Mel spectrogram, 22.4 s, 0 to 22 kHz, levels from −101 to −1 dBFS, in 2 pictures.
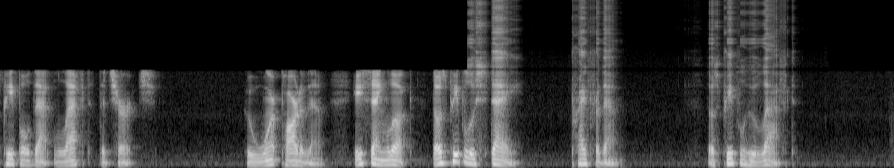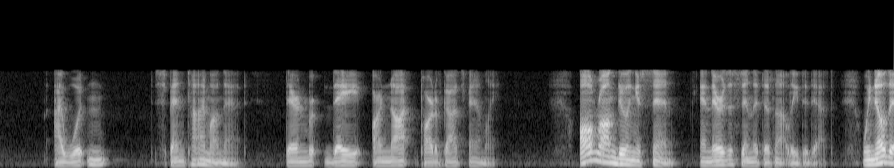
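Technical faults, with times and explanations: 5.85 to 10.36 s, imaging from sample-and-hold upsampling: after "saying look those people", each sample was repeated without smoothing, which fits an 8 kHz source raised to 44.1 kHz. Mirrored spectrum fills 4 to 8 kHz, about 15 dB down: a metallic fizz moving opposite the pitch.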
